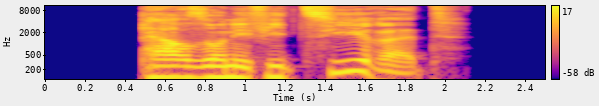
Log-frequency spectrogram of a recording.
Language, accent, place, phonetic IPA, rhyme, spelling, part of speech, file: German, Germany, Berlin, [ˌpɛʁzonifiˈt͡siːʁət], -iːʁət, personifizieret, verb, De-personifizieret.ogg
- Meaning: second-person plural subjunctive I of personifizieren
